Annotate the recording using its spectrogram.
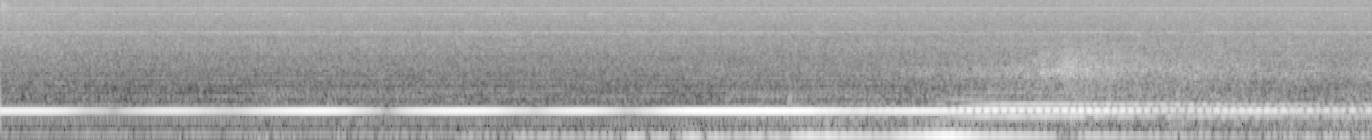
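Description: Singing bowls ring with a steady hum that swells and fades in waves.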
